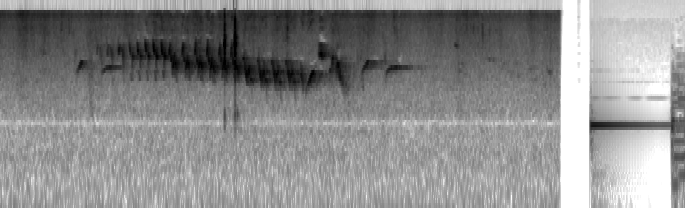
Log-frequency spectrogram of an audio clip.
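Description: Birdsong: a fast run of repeated high chirps that swells and fades, then cuts off abruptly. Near the end a single note rings and fades.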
